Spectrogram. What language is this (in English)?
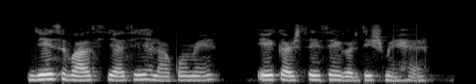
Urdu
